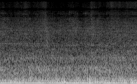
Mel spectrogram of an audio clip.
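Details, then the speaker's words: 2003 Carrier 38CKC 3-ton AC condenser with Bristol reciprocating compressor and 3-blade 18-inch galvanized Revcor fan: steady low rumble of compressor and fan with wind buffeting, even and unbroken; suction line cold and sweaty, liquid line hot, working properly. "the suction line is really cold and sweaty and the liquid line is nice and hot so we all know for a fact that this unit is working properly"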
